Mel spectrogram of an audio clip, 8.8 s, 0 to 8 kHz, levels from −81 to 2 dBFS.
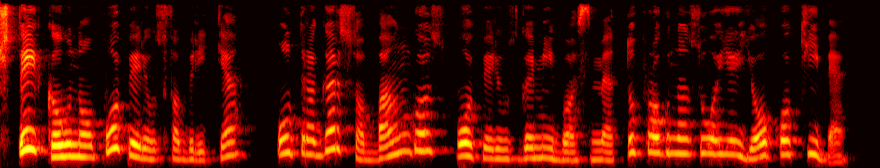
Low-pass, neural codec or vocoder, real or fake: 7.2 kHz; vocoder, 44.1 kHz, 80 mel bands, Vocos; fake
